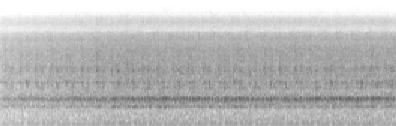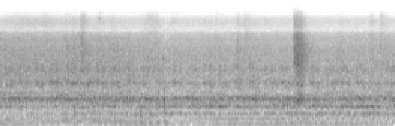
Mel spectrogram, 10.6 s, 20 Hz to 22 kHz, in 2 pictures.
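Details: 2017 Ram 1500 4th Gen air suspension compressor, with a suspension fault and zero tank pressure: rough uneven churning chatter with a thin steady whistle; owner says it sounds terrible, cause not confirmed; noisy air compressor with whistle.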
